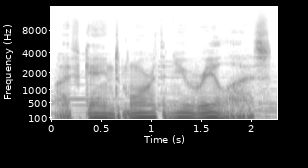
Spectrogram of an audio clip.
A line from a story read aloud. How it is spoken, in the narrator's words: stated in a whisper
